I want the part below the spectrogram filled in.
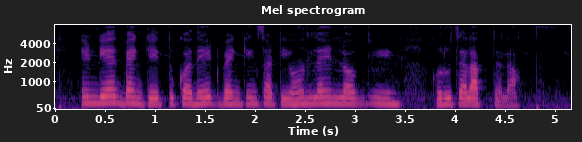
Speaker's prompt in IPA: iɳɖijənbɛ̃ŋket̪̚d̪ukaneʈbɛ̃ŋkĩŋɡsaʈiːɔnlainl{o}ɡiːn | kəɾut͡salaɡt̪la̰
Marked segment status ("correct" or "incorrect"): incorrect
